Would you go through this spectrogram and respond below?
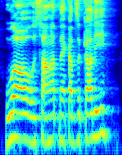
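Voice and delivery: ordinary delivery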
